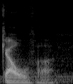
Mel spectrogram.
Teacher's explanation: one really characteristic Icelandic vowel change, which is the old rounded long A to ow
